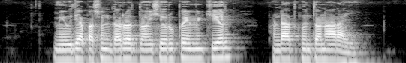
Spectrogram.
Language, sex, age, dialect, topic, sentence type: Marathi, male, 18-24, Standard Marathi, banking, statement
